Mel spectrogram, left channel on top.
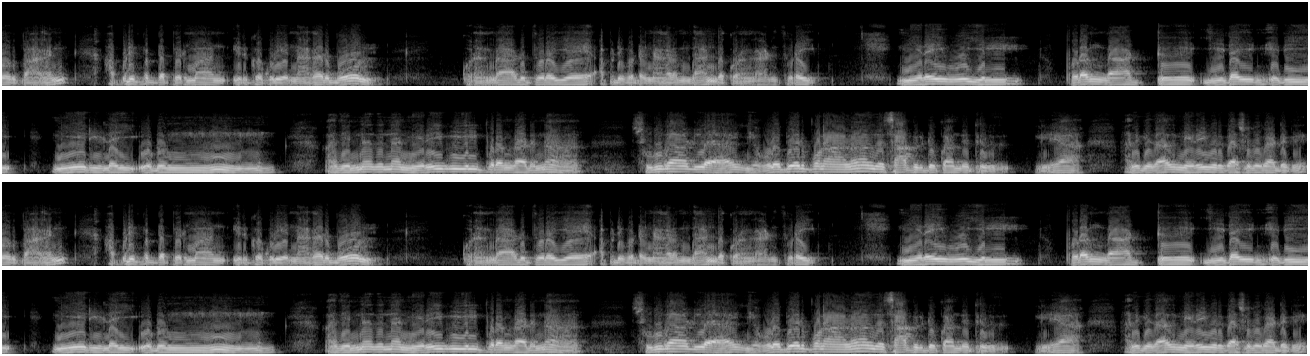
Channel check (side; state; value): both; identical; correlation 1.00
